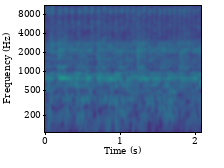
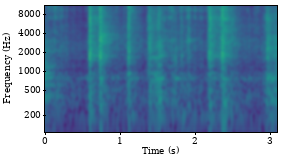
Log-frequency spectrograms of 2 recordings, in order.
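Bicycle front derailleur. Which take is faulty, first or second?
first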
